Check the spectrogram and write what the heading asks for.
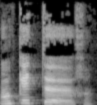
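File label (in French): "enqueteur", French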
